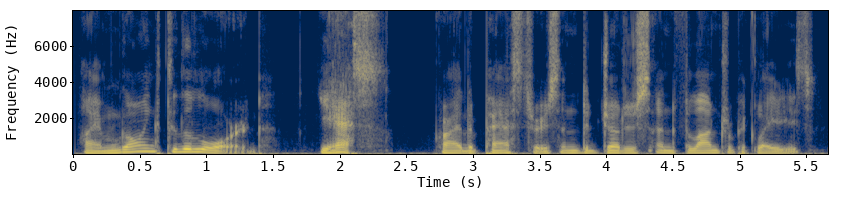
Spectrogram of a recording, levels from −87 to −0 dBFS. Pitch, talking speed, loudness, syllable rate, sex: 110 Hz, 170 wpm, -19 LUFS, 4.7 syllables/s, male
